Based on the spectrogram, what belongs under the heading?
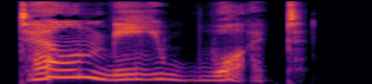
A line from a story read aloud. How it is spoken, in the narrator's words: Aunt Matilda snapped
